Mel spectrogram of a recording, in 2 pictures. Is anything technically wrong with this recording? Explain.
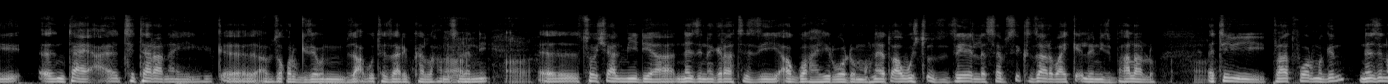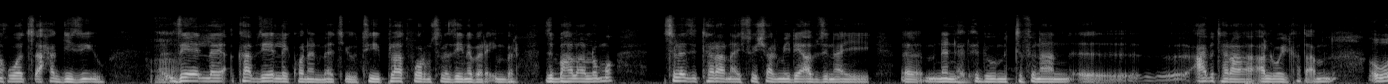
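No, nothing technically wrong is audible here.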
